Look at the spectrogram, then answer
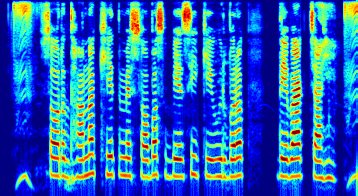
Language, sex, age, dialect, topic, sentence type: Maithili, female, 18-24, Southern/Standard, agriculture, question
